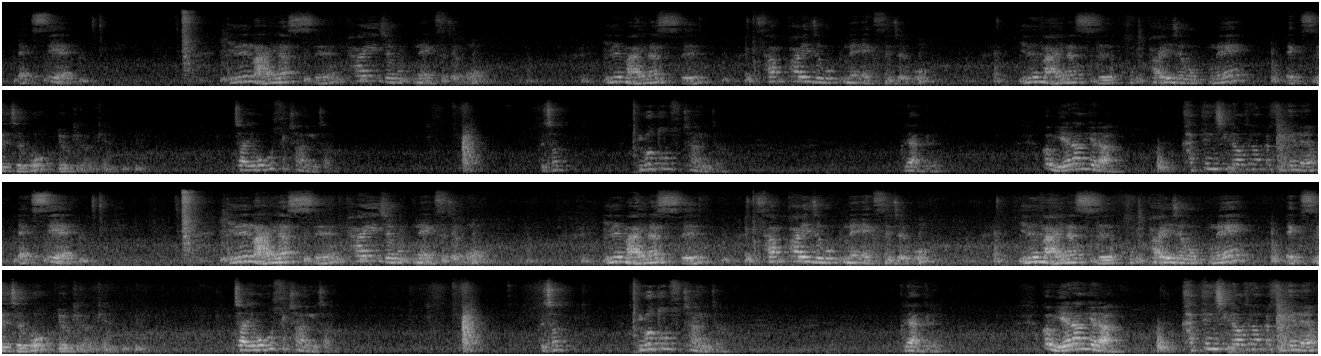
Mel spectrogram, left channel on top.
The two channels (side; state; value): left; quieter; 7.8 dB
